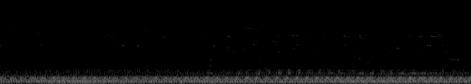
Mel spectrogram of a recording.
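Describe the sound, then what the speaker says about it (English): A car engine idles while parked, giving a steady, close, low rumble with a faint clattering texture throughout and no talk over it. "You hear this car idling up and down."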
